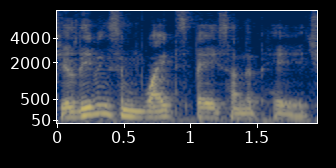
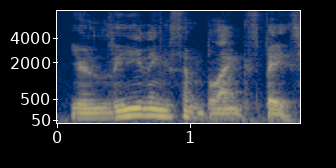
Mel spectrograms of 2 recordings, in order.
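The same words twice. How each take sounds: First: Said in the usual way. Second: Slowed right down, spaced out words; unhurried deliberate delivery; slow with pauses. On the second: Shown as a demonstration. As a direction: let each word land slowly. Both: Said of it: "how the pauses, the silence".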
